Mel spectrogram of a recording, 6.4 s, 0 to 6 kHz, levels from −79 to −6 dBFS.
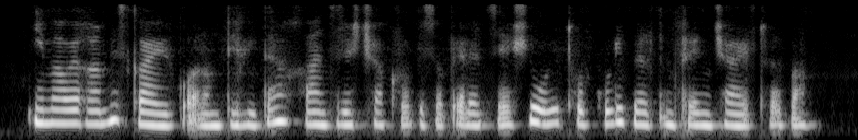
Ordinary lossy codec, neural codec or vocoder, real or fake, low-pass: MP3, 48 kbps; codec, 24 kHz, 1.2 kbps, DualCodec; fake; 5.4 kHz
